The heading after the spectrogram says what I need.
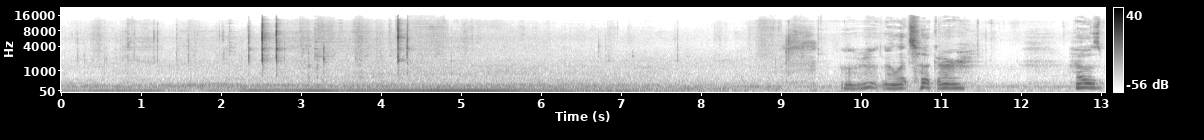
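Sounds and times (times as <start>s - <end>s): metallic clicks of hand tools: 1.1s - 3.4s, 4.2s - 4.4s.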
